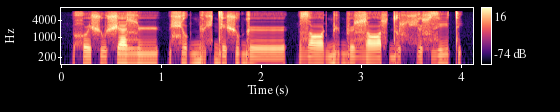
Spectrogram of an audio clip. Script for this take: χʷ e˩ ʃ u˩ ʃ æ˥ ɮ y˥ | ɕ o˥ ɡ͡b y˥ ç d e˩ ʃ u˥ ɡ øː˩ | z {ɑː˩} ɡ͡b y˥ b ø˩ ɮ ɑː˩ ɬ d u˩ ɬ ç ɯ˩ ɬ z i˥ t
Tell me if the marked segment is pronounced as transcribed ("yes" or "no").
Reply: yes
